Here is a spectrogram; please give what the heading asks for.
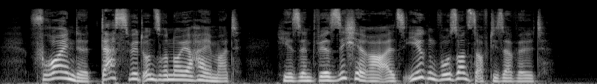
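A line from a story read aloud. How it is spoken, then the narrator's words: Happy call. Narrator (German): Fletcher rief glücklich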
